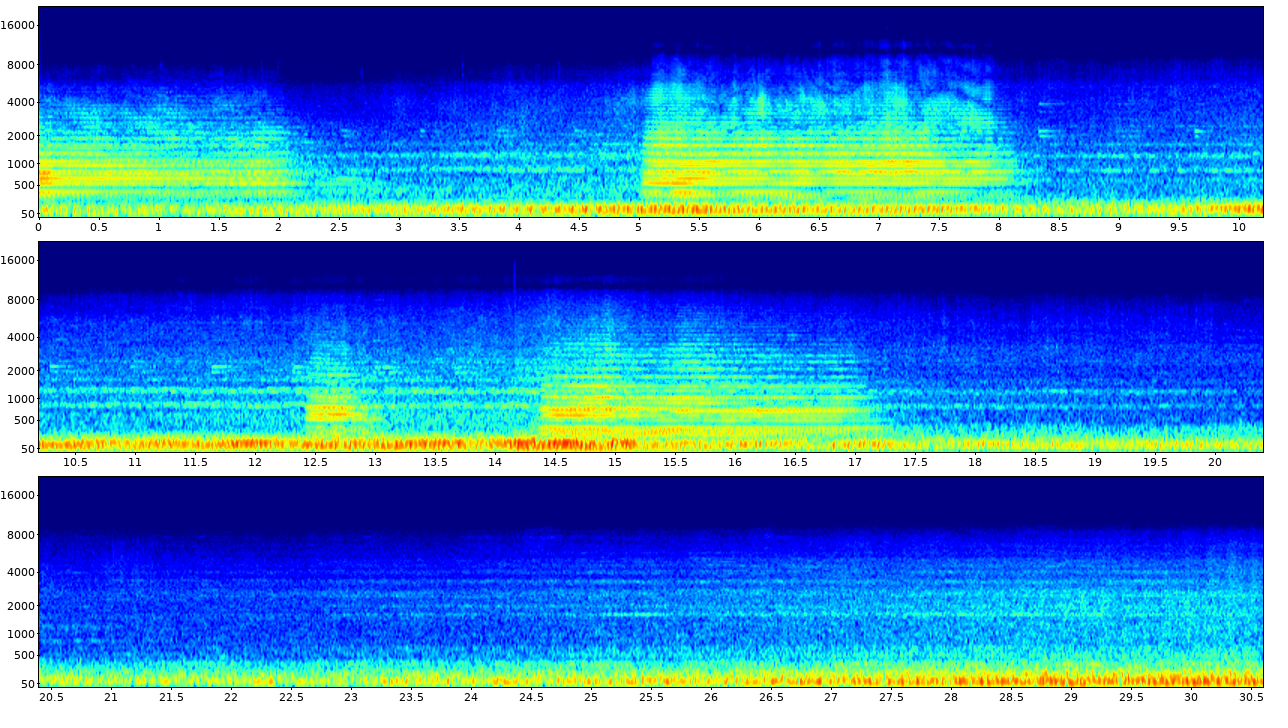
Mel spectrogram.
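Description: Union Pacific freight locomotives passing close by, their air horn sounding long, long, short, long, the grade-crossing signal. Under and after the horn, a continuous low rumble of the diesels and the freight cars rolling past.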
